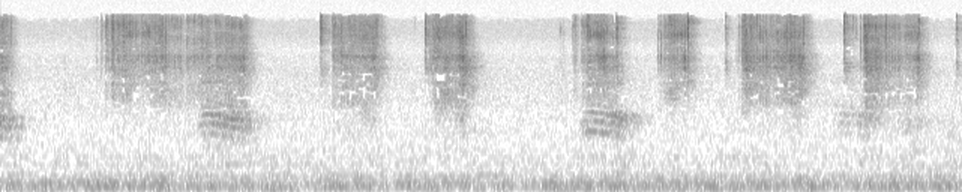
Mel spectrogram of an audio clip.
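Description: Faint scraping of a OneBlade single-edge safety razor with a Feather blade cutting through lathered stubble, in a series of short strokes.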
